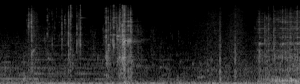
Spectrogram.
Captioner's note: lock clicks; scraping noise, click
